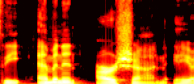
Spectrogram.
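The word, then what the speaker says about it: archon: He's It's the eminent Arshan. A R C H O N. I can't hear him pronounce that.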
